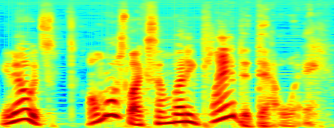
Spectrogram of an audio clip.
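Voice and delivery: high-pitched mock wonder, knowingly sarcastic; sarcastic joke. Preacher retelling his own quip about the parallels, sarcastic. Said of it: "I would kind of sarcastically joke and go".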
